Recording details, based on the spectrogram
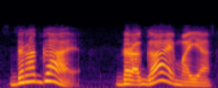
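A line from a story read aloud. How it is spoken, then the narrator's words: Exclamation. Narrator (Russian): воскликнула Дарья Филипповна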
